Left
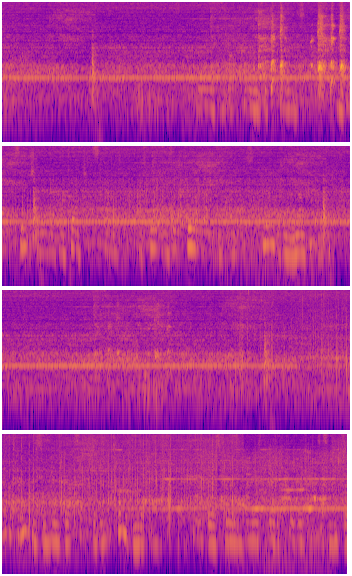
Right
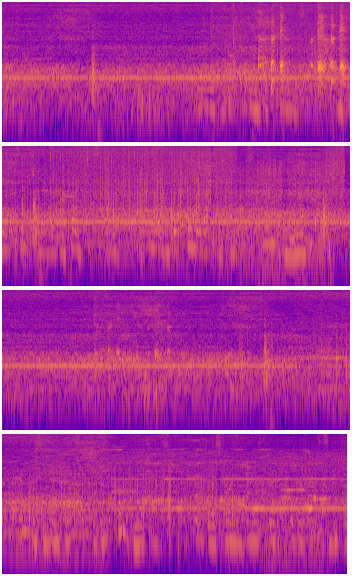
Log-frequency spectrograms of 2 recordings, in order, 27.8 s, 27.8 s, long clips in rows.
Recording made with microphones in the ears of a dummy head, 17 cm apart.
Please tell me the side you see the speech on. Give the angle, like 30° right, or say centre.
40° left.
